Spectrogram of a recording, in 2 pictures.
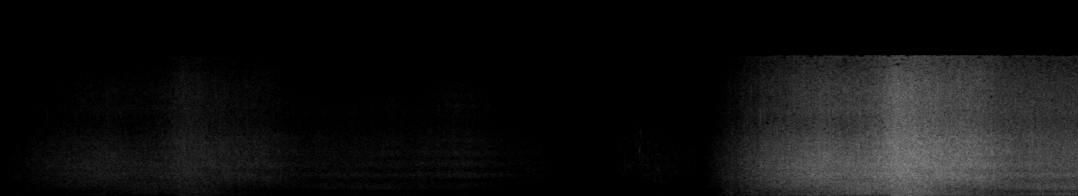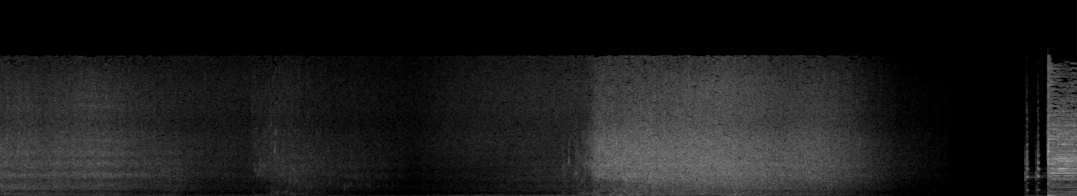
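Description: Sea waves washing in: a faint wash about two seconds in, then after a quiet gap several surges of surf that swell and fall away, the loudest about nine seconds in and another long one near the end.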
